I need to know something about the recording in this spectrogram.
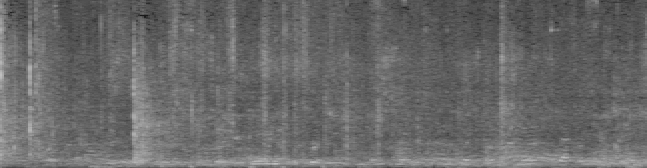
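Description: Several men talk in the distance in a large echoing hall.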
